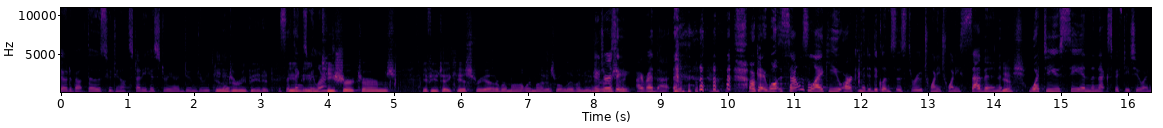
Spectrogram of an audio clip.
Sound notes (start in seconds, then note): 9.2 laughs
